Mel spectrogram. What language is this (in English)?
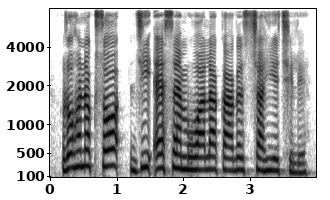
Magahi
